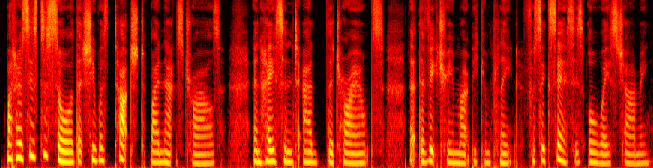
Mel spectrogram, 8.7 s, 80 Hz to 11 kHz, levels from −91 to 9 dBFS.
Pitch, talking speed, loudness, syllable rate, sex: 205 Hz, 195 wpm, -20 LUFS, 5.2 syllables/s, female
